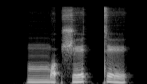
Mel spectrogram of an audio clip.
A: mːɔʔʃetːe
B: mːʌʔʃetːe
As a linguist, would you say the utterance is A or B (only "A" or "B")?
A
